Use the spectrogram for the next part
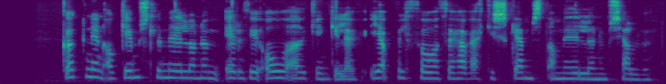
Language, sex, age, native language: Icelandic, female, 30-39, Icelandic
